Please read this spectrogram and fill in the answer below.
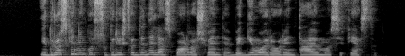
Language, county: Lithuanian, Vilnius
